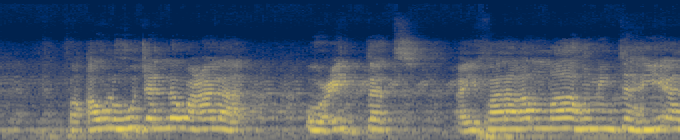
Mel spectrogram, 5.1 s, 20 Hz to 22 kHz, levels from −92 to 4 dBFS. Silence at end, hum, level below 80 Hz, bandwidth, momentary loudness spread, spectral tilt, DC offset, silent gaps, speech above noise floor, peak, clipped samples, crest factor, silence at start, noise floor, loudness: 0 s; none; -42 dBFS; 7.8 kHz; 18 LU; -6.5 dB/octave; under 0.1%; none; 20 dB; -2 dBFS; under 0.1%; 12 dB; 0 s; -33 dBFS; -14 LUFS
